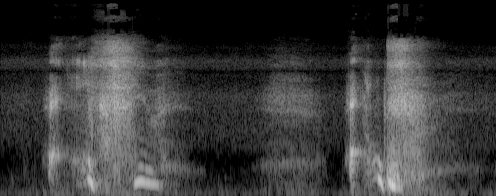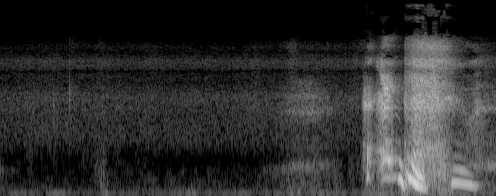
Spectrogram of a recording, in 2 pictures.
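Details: Three sneezes, each preceded by a faint held-back intake, bursting out despite deliberate attempts to stifle them.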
